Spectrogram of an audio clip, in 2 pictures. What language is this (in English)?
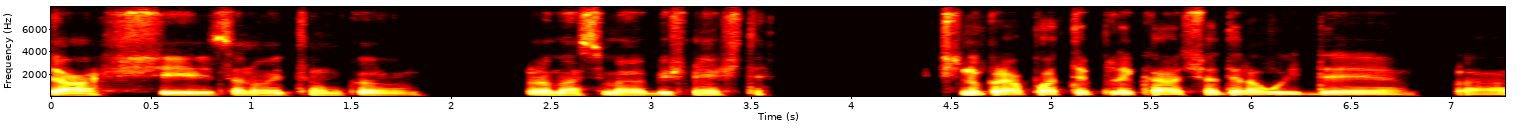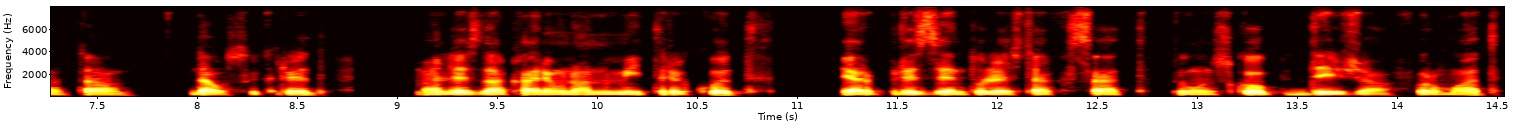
Romanian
